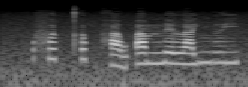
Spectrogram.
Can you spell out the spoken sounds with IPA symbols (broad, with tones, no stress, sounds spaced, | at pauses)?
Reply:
f ə˦˥ t̚ t̪ʰ ə˦˥ p̚ h a˧˩ w ʔ a˧ m n e˧ l a˨˦ j ŋ ɨ˧ j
